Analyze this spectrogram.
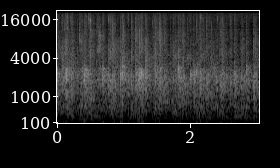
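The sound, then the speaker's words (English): Soft, steady applause from an audience welcoming visiting friends from Columbus, a faint continuous patter of many hands clapping throughout, with no talk over it. “We have like friends here from Columbus. Would you guys like just welcome, just give them”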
